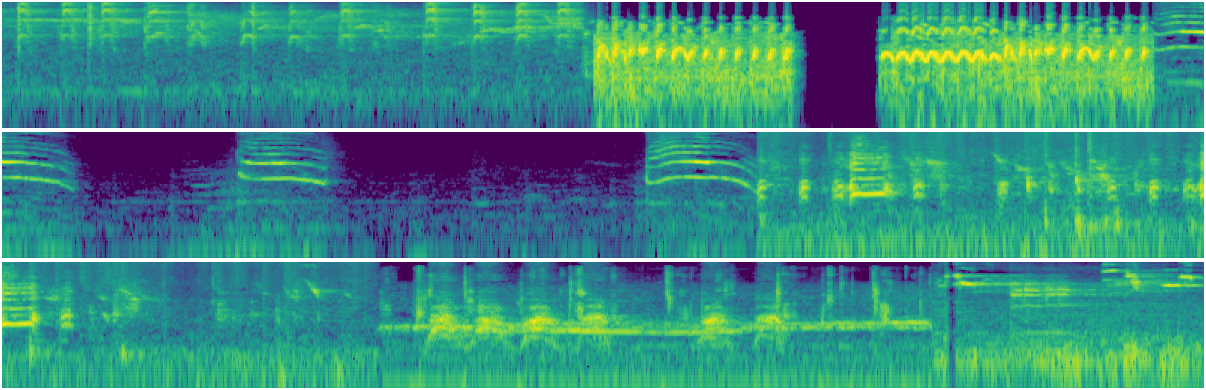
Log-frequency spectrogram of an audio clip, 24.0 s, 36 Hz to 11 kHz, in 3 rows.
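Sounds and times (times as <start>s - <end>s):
background noise: 5.9s - 24.0s
animal calls: 18.6s - 22.2s.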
